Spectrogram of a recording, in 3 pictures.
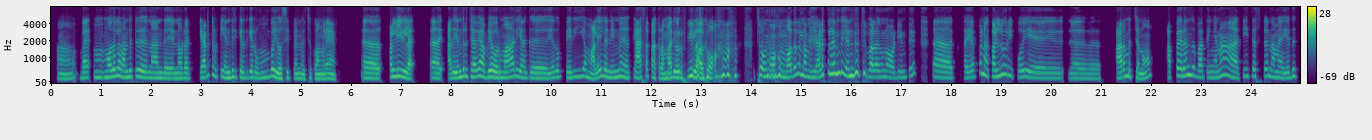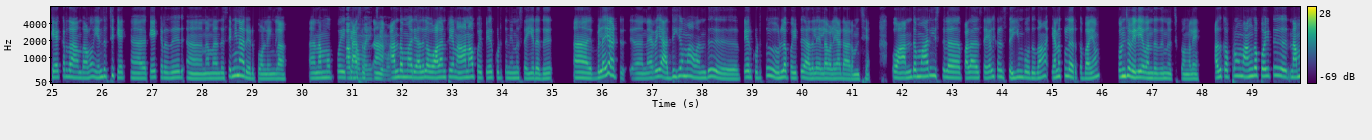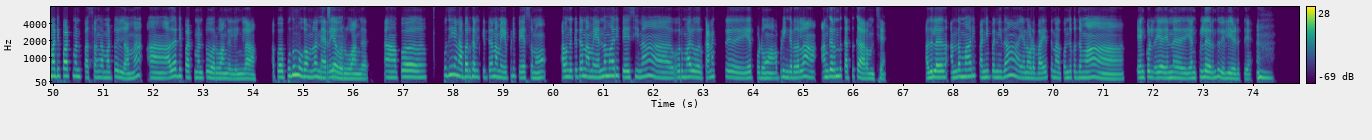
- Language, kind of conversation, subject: Tamil, podcast, ஒரு பயத்தை நீங்கள் எப்படி கடந்து வந்தீர்கள்?
- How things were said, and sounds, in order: other background noise; laughing while speaking: "ஒரு ஃபீல் ஆகும். ஸோ முதல்ல நம்ம இடத்துலேருந்து எந்திரிச்சு பழகணும் அப்டின்ட்டு"; chuckle; drawn out: "போயி"; in English: "செமினார்"; in English: "வாலண்டரியா"; in English: "டிபார்ட்மெண்ட்"; in English: "டிப்பார்ட்மெண்ட்டும்"; tsk; drawn out: "கொஞ்சமா"; chuckle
